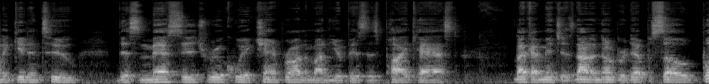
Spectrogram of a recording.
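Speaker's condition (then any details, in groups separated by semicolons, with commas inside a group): No condition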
